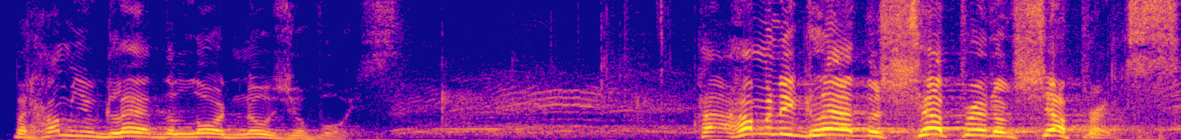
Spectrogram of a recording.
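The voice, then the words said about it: Brooklyn New York accent. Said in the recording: “folk tell me, you got an accent. I'm saying, I'm from Brooklyn. What do you mean I got an accent?”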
